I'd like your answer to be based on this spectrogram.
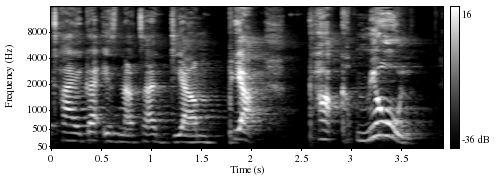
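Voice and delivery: very loud, dragged-out final shout; blind rage. A narrator's reading. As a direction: roar it indignantly, stretching the last words. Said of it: "blind with rage".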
